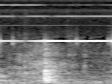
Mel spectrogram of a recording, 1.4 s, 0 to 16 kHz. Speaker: और यहाँ पर रीडिंग भी 0 दिखा रहा है, क्योंकि हमने ये प्रोब को दोनों प्रोब को आपस में लगा दिया और ये कंटिन्यूटी बता रहा है।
